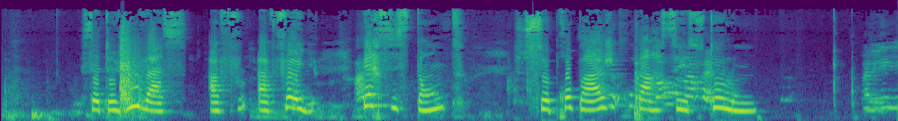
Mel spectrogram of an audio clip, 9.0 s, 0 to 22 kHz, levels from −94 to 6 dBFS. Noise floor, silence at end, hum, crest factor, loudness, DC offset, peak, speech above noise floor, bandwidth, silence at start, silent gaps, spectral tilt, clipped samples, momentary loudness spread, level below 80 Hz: -44 dBFS; 0 s; none; 12 dB; -11 LUFS; under 0.1%; 0 dBFS; 33 dB; 17 kHz; 0.05 s; none; -3.5 dB/octave; under 0.1%; 17 LU; -44 dBFS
